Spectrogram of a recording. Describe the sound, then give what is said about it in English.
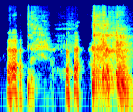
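A series of loud coughs: a couple of short sharp barks followed by a longer, rougher hacking fit, with some throaty vocal noise at the start. “Oh, you've passed the cough to me.”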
